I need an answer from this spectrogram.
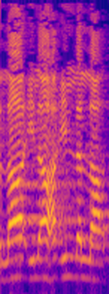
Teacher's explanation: پھر یہ بھی سن لیجئے کہ لفظ اللہ سے پہلے اگر کوئی لفظ ہے اور وہ مفتوح ہے یا مضموم ہے تو اللہ کا جو لام ہوتا ہے نا اس کو پر پڑھتے ہیں، اس کو تفخیم کہتے ہیں قراء کی زبان میں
